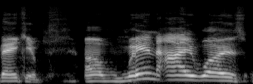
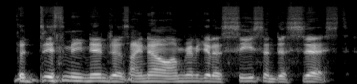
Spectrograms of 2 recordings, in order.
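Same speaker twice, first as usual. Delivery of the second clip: usual speaking voice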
